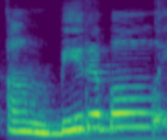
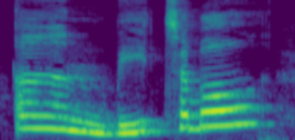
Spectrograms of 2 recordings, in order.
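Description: First: The middle t is a quick flap sound. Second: The middle t is a clear t sound.

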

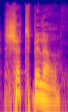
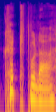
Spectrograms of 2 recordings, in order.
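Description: First: The second vowel is a rounded ü-like sound. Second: The second vowel is a plain German u. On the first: This is closer to the Swedish pronunciation. The speaker calls it right. "das richtig auszusprechen" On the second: This is how someone unfamiliar with Swedish would say it. The speaker calls it wrong. "wenn man ihn jetzt unwissend aussprechen würde"

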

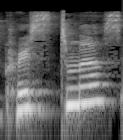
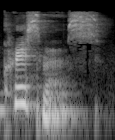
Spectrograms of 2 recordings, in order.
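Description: First: A t sound is pronounced in the middle. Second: No t sound is pronounced in the middle. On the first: The speaker calls it wrong. "A gente não diz Christmas" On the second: The speaker calls it right. "e sim Christmas"

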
